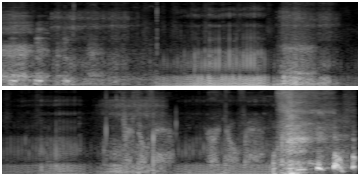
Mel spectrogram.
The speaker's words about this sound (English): I'll crank my mic and get his growl. That's a happy cat. That's a very minimal purr. He gets like a thing going sometimes. He sounds like an old smoker.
